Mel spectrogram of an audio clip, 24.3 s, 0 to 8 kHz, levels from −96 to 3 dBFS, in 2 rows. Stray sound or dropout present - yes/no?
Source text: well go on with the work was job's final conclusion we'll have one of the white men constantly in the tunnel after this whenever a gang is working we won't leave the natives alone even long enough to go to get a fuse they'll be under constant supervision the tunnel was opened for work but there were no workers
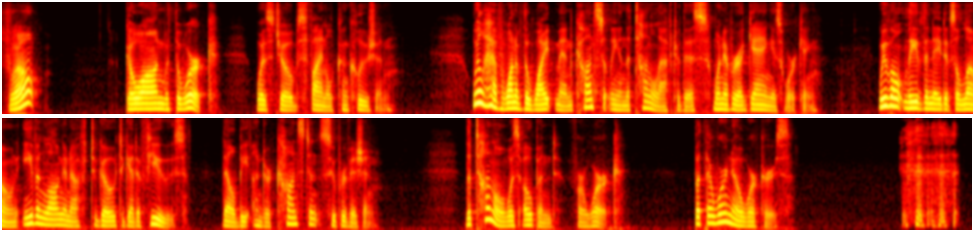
yes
